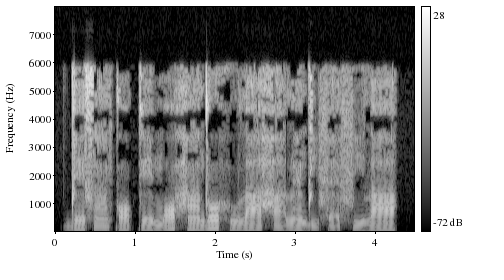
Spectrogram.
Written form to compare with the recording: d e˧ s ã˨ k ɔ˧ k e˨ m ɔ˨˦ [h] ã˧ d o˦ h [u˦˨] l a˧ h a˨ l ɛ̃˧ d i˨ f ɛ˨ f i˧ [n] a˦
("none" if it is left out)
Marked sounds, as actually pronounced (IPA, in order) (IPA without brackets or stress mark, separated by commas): h, u˧, l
